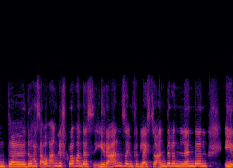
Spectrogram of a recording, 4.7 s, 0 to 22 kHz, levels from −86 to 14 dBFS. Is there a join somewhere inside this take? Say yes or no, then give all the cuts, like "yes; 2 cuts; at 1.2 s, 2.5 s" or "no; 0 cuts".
no; 0 cuts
